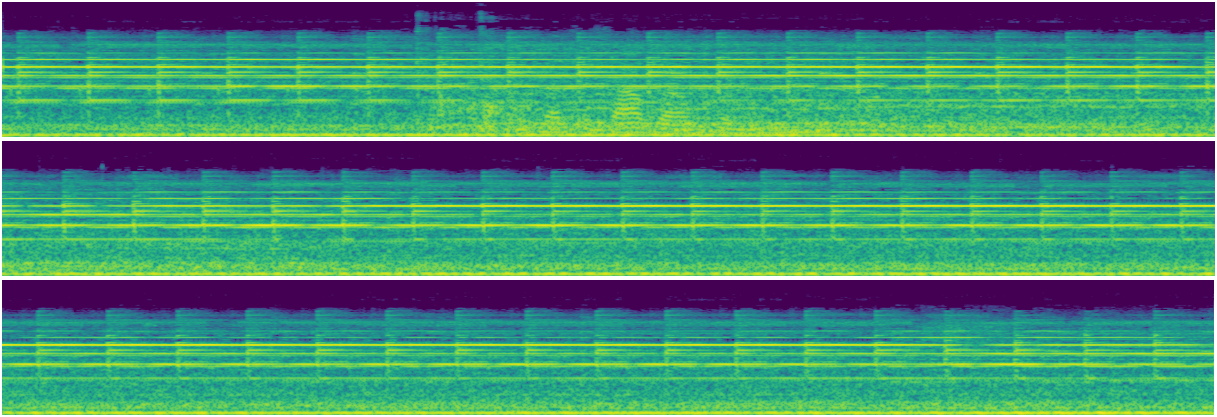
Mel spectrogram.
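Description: Railroad grade-crossing warning bell ringing with even strokes, about two to three a second, while the crossing is activated for an approaching train. A steady low rumble lies underneath.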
